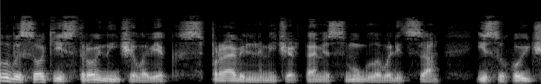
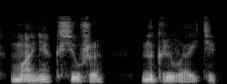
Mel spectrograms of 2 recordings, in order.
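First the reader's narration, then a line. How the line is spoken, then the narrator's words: Quietly said. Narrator (Russian): негромко сказала хозяйка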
